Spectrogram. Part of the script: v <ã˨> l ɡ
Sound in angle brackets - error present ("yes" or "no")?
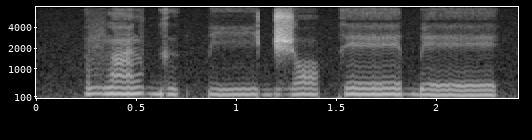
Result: yes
